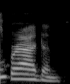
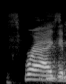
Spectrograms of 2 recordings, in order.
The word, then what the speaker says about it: Spraggon: pronounce your last name spargon spraggan rhymes with dragon spraggan spraggin um I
